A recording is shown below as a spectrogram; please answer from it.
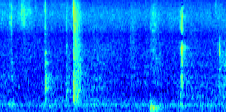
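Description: A few light clicks and a soft thump from hands working paracord through a metal O-ring on a plastic braiding jig: a click a little before the halfway point, a thump about halfway, and another click shortly after.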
